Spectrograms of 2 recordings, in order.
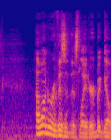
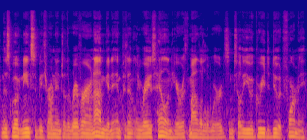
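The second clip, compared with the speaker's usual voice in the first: plain reading voice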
